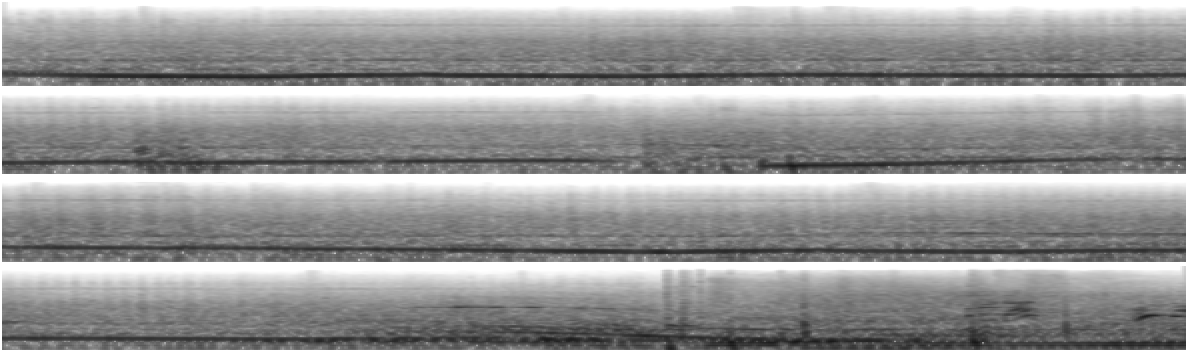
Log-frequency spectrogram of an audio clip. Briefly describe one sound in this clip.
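Tank tracks clank and grind over rubble.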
